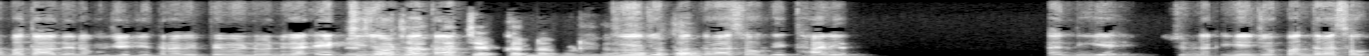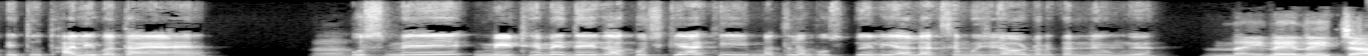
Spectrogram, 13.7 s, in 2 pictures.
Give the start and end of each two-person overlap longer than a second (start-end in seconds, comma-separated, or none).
0.8-2.3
